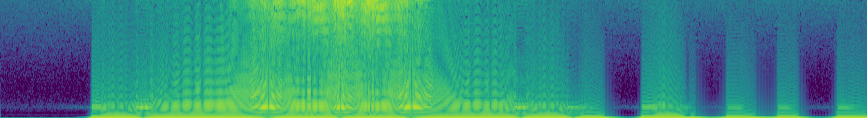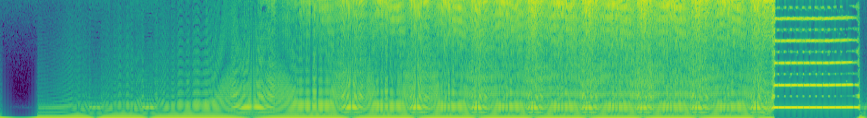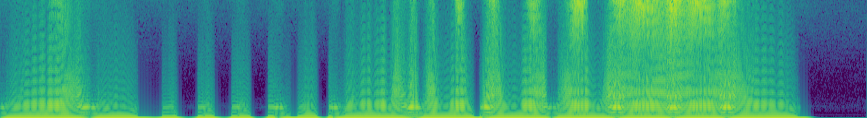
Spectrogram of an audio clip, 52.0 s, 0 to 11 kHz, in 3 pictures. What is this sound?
it is a very strange sound:) made by my reloop rmx-30 DJ mixer's and Sb live soundcard's bug! there could be a malfunction and when i used the gain potmeter the sound from nowhere (the cable, the mixer, the soundcard, don't know..) became mad. it is travelling on freaky frequencies which makes your ear bad. it is worth to listen:) pure hardware sound
digital, experimental, fx, horror, noise, sound-effect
